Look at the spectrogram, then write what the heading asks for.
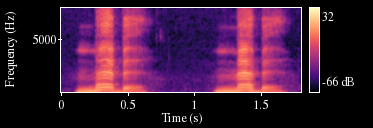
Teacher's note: كالفراش المبثوث مب ميم فتحة با سكون مب. Donc qalqalah sur le ba comme on avait tout à l'heure avec le dal. Donc c'est le même mécanisme, on touche le point de sortie. En l'occurrence ici pour le ba, on referme les lèvres et on les ouvre aussitôt.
